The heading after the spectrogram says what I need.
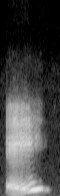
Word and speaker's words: ache: When you see this word, guys, ache, let me show you. Ache. Se escribe así H, but we pronounce it like this.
